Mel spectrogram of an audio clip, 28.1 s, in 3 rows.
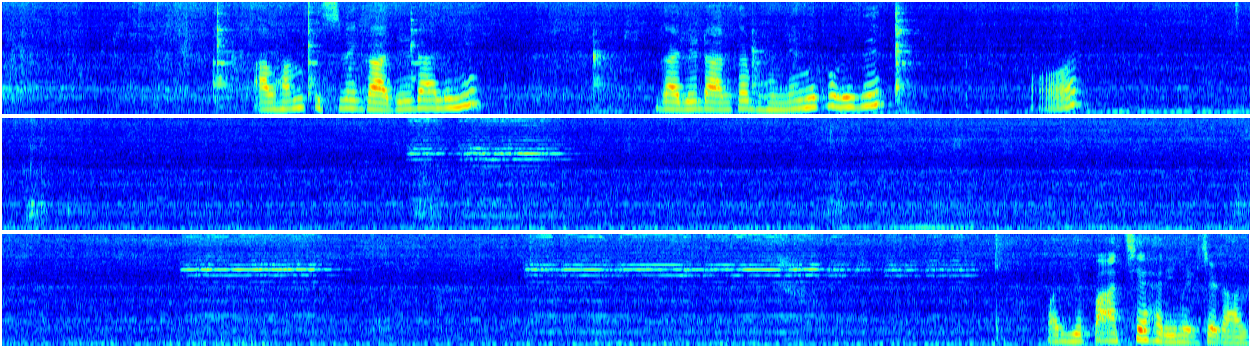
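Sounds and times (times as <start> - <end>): meat sizzling in oil: 0.0 - 28.0
high tonal horn-like sound: 12.4 - 13.8, 20.0 - 21.4, 22.6 - 26.1.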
